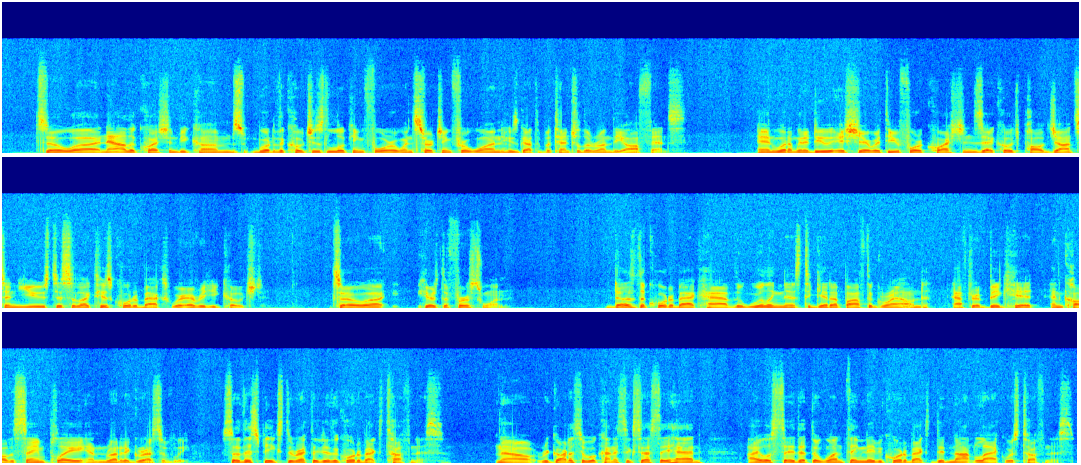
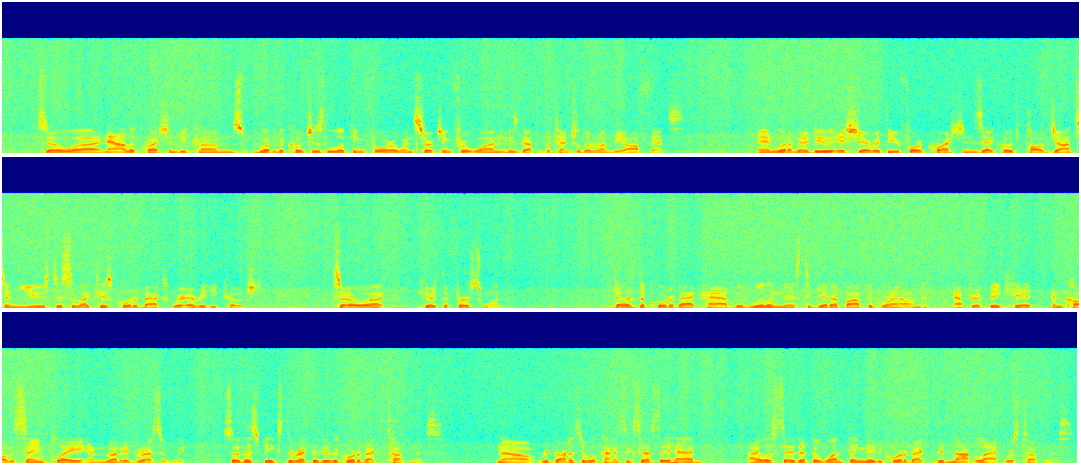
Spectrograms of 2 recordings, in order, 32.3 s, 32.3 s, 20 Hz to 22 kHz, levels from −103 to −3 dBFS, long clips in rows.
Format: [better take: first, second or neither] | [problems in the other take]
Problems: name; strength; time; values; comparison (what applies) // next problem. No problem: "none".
first | hiss; loud; throughout; 9 dB below the speech; faint in the first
